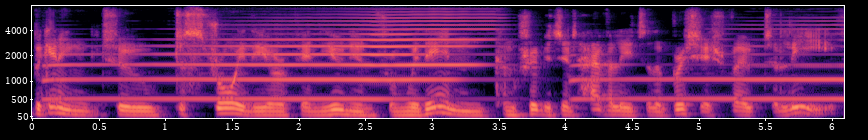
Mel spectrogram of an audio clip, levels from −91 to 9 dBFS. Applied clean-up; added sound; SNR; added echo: classical method log-MMSE.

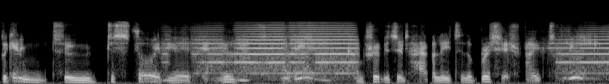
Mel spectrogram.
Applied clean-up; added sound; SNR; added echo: neural diffusion model UNIVERSE++.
